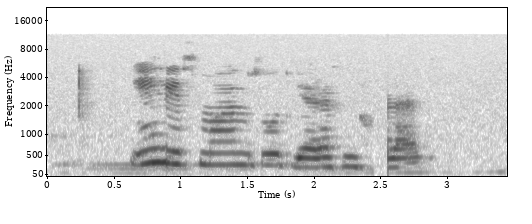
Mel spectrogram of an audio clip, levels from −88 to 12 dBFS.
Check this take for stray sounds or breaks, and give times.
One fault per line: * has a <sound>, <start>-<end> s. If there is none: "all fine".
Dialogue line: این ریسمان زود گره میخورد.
* has a dropout, 2.5-2.6 s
